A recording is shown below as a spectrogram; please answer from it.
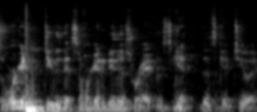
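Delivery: mock emotion-thick, choked-up voice, holding back tears. Retelling Beth's speech at the opening of NXT: imitating Beth choked up. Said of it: "choked up and she goes".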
